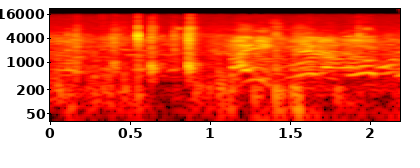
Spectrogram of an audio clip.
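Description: Footballers' voices calling out across the pitch during play, starting about a second in, with a few sharp knocks just before.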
